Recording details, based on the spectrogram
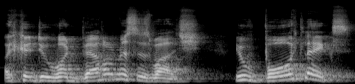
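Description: An actor with a West Cork Irish accent playing a cheeky, teasing young hospital worker in a comedy radio play. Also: male voice, high-pitched, lively intonation, measured pace. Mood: teasing, reassuring. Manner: teasing, jokey.

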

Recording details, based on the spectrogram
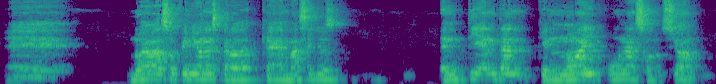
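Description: A man's voice: a little high, echoey room, poor audio. A man, an economics professor, chatting relaxedly in an interview and often repeating words as he thinks. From Mexico. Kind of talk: conversational interview.

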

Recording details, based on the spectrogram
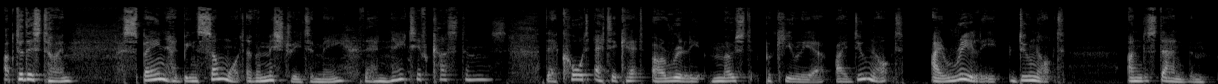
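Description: A woman acting a deluded male clerk who believes he is king, in a dramatic monologue that swings between hushed whispers and loud outbursts. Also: low voice, big pitch swings, normal speed, husky, full character voice. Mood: indignant.

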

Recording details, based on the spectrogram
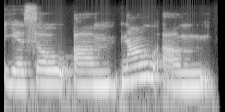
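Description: A woman with a Ukrainian accent answers interview questions as an attorney. Her voice sits at a middle pitch, and her answers come in halting stretches full of fillers and short laughs. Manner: halting, many fillers, laughs between phrases. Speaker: immigration attorney.

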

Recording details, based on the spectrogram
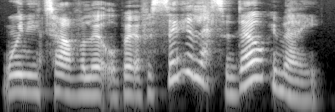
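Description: A woman's voice: mid-range voice, sing-song, rapid-fire. A woman and former opera singer co-hosting a casual podcast, chatty and emphatic as she explains things. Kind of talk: casual chat.

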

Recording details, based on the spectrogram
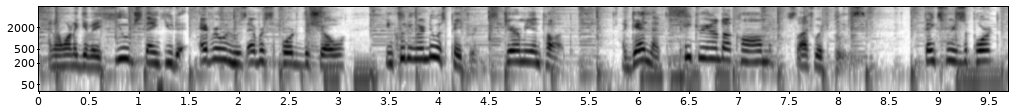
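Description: A podcast host gives a lively promotional read, asking listeners to support the show and thanking patrons. Music plays clearly underneath the voice. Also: mid-range voice, a little fast. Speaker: podcast host reading ads.

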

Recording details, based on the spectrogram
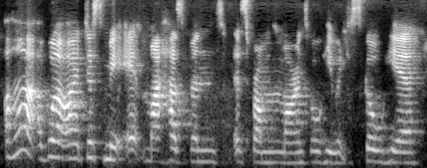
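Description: A woman's voice: mid-range voice, steady tone, normal speed, bright, forceful tone, slight background noise. A woman, a podcast guest telling her background in a friendly, fluent way. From New Zealand. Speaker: guest, health business co-founder. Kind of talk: conversational interview answers.

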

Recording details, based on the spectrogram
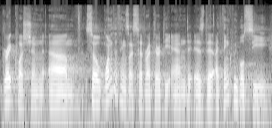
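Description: A man with a very low voice teaches a theology class to a live audience. He speaks in a halting way, full of ums and restarts. The sound carries a long reverb, as in a large hall. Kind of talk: theology lecture with audience questions.

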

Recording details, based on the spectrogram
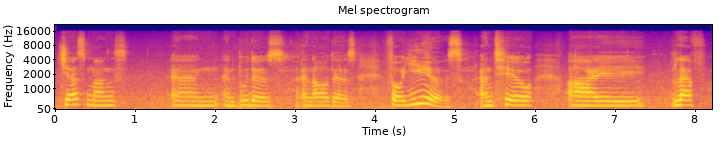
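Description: A middle-aged woman, telling her life story as a guest artist in an interview, haltingly, with many restarts and pauses. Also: mid-range voice, darkish tone, a little hiss or hum, low-quality recording. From Hong Kong.

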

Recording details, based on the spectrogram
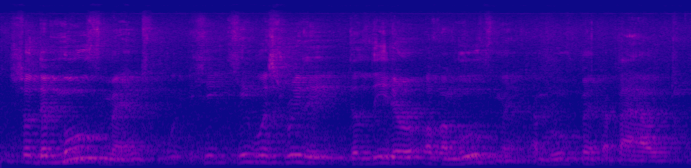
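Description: Mellow man in a very echoey room. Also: mid-range voice. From Venezuela. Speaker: panelist, theatre artist discussing a play. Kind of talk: thoughtful discussion. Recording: distant mic, echoey room, faint noise.

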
